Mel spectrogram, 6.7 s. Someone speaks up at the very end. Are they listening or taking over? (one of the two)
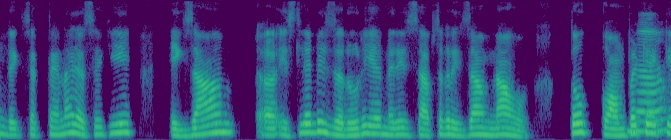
listening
